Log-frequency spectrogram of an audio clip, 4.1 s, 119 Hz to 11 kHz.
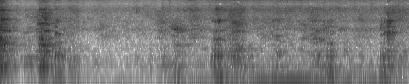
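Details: Sow that has just given birth, kept in a pen with her piglets during the cold season; low short grunts come in irregular bursts at about 140 per minute, with a steady low hum and faint clatter behind.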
